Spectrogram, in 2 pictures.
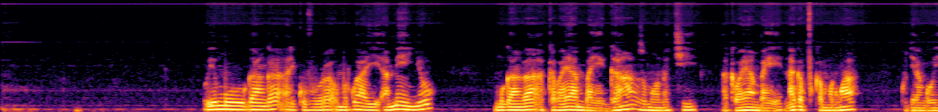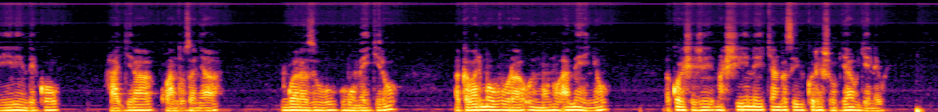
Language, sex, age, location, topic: Kinyarwanda, male, 36-49, Kigali, health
